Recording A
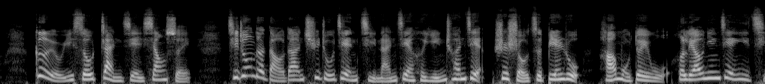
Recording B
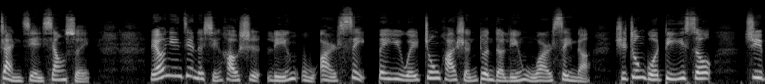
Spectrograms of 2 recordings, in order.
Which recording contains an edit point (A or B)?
B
